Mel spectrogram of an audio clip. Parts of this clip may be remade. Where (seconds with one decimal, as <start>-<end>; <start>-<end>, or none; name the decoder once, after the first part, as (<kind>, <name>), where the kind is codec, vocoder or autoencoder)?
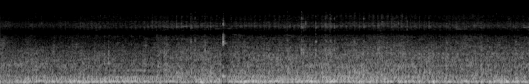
none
